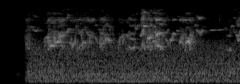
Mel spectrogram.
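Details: Lovebirds at playtime, a dense, continuous wash of high, scratchy chirps and twittering chatter that starts abruptly and runs without pause.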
